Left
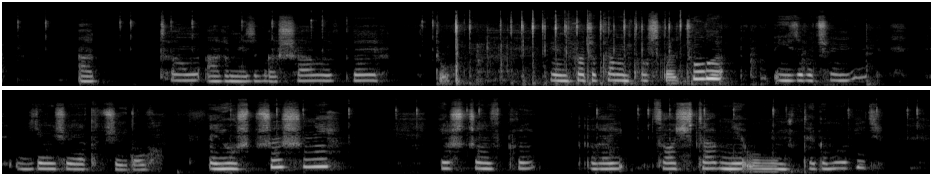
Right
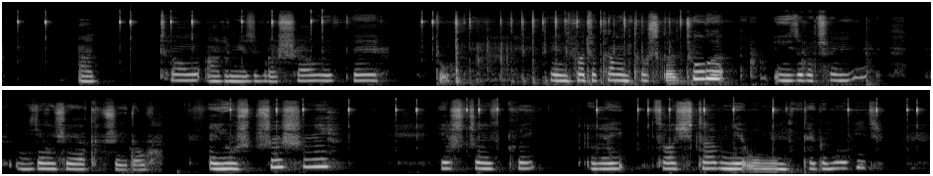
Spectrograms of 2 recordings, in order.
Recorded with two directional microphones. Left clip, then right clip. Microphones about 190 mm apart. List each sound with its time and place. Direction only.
0.7 s clicking: 10° left (ahead or behind)
1.5 s speech: 5° left (ahead or behind)
4.7 s typing: 40° left (ahead or behind)
5.5 s speech: centre (ahead or behind)
6.8 s a sound: centre (ahead or behind)
9.6 s speech: centre (ahead or behind)
13.7 s speech: 10° left (ahead or behind)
